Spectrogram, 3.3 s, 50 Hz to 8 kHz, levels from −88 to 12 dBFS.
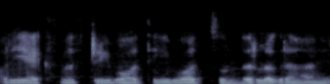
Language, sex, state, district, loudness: Hindi, female, Maharashtra, Nagpur, -31 LUFS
